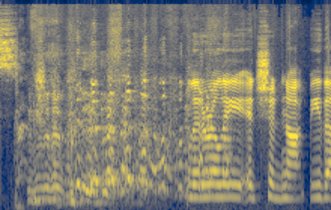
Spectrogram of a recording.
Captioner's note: group laughs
